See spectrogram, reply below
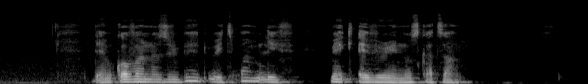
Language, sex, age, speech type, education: Nigerian Pidgin, male, 15-29, spontaneous, secondary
